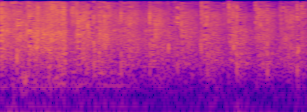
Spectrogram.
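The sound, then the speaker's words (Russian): Steady applause from an audience welcoming the first performers onto the stage, a dense wash of many hands clapping at once, sustained and fairly loud throughout with no voices heard. “Итак, я хочу пригласить на сцену наших сегодняшних первых исполнителей, мы готовы их поприветствовать.”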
